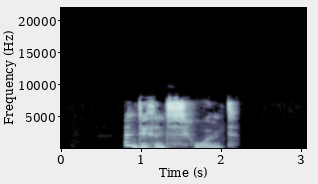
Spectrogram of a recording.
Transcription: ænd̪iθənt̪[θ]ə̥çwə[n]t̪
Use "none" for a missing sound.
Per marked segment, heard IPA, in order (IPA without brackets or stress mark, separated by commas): s, m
